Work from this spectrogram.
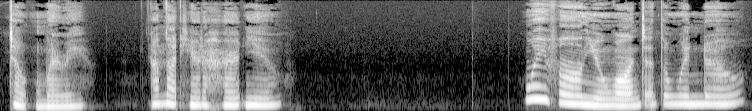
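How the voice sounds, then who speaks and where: A woman acting an obsessive, lovesick young kidnapper in an intimate ASMR roleplay, sweetly menacing with breathy murmurs and sighs. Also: high voice, warm tone, no echo, studio quality, heavily acted. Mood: calm menace.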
